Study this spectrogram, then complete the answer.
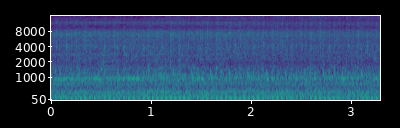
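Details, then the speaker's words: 1975 Triumph Spitfire four-cylinder after smog/EGR delete, air box refitted, carburetor unrebuilt: uneven lumpy idle around 200 pulses a minute with occasional stumbles, rougher with air box on; owner suspects idle or air-fuel. Rough idle. "as you can see it did change it putting the airbox on running a little rougher so we'll be tinkering with trying to get everything squared away and running right"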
